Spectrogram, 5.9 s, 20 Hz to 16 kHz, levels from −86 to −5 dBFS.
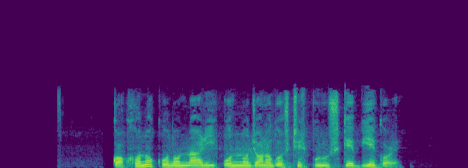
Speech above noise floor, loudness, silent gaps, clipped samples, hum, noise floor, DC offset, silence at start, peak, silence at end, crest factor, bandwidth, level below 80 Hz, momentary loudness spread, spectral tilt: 72 dB; -17 LUFS; none; under 0.1%; none; -88 dBFS; under 0.1%; 1.4 s; -2 dBFS; 0.9 s; 16 dB; 8 kHz; -60 dBFS; 6 LU; -6 dB/octave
